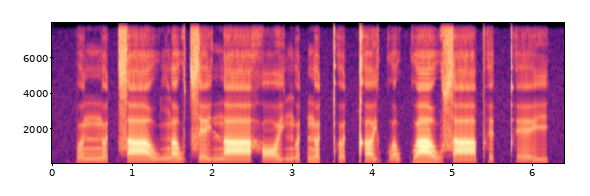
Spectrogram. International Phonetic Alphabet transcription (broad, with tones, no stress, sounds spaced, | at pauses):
p ɵ˨ n n̪ ɵ˧ t̚ s aː˨˧ w ŋ ɐ˧ w t͡s e˨ j n̪ aː˨ h ɔː˧ j ŋ ɵ˧ t̚ n̪ ɵ˥ t̚ pʰ ɵ˨˥ t̚ kʰ ɐ˨˧ j kʷ ɐ˨˥ w kʷ aː˥ w s aː˨˧ pʰ ɪ˧ k̚ pʰ e˨˥ j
